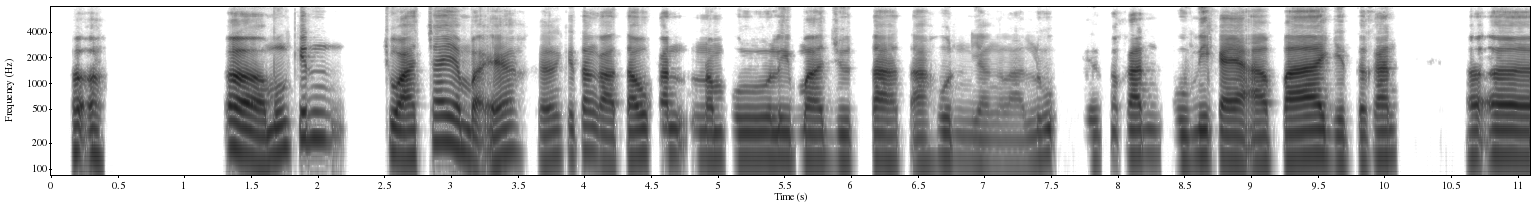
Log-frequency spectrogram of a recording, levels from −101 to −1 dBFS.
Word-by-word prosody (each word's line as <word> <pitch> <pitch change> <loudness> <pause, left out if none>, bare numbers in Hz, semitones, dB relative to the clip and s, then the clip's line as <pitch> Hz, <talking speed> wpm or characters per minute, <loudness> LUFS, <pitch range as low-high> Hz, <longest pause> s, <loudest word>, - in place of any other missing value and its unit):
Heeh. - - 0 0.9
Eee, - - +8
mungkin, 225 - -3 0.3
cuaca 140 +3 +3
ya, 190 - +2
Mbak, 155 - -1
ya? 150 - +1 0.2
Karena 130 +2 -4
kita 145 +3 -8
nggak 125 -2 0
tahu 140 +2 +3
kan 150 0 -2
65.000.000 130 -1 -3
tahun 120 +1 -7
yang 115 -1 -13
lalu, 115 +6 -10 0.2
itu 125 +1 -12
kan 140 0 -1
bumi 130 +2 -4
kayak 125 -2 +4 0.2
apa, 135 +3 +7
gitu 125 0 -7
kan? 140 +2 0 0.6
Heeh. 140 +1 +3
135 Hz, 130 wpm, -22 LUFS, 125-145 Hz, 0.9 s, Eee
